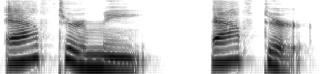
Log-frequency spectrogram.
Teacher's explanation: 发的是四号元音，也就是，也就是嘴型较大的 a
